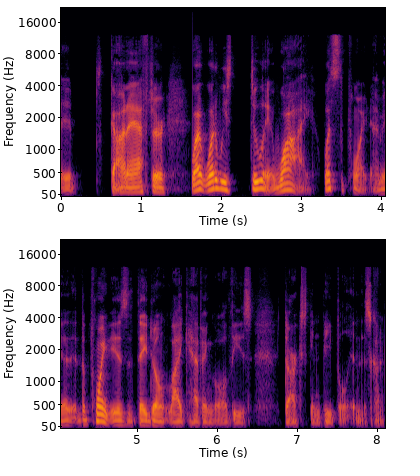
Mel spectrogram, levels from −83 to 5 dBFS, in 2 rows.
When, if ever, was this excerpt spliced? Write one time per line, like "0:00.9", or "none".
0:01.5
